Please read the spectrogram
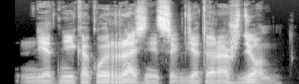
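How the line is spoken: Calm reply. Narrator (Russian): спокойно ответил Остромарий

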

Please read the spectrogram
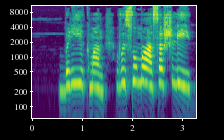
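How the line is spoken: Yell. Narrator (Russian): заорал я

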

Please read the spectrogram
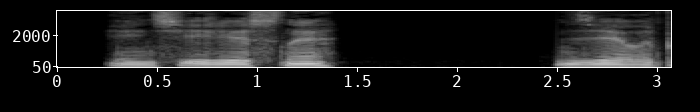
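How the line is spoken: Muttered. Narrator (Russian): пробормотал Нельсон

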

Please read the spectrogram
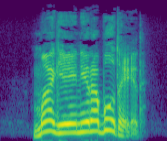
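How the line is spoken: Angry shout. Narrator (Russian): зло крикнул я

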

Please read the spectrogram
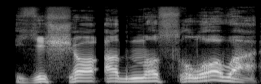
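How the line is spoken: Roar. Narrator (Russian): взревел комиссар

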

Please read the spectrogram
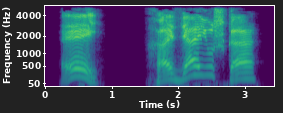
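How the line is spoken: Loud call. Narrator (Russian): громко позвал Мун

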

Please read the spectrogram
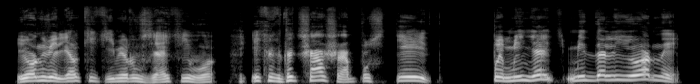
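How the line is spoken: Sobbing turning to grating. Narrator (Russian): Рыдания Кикимера обратились в подобие скрежета

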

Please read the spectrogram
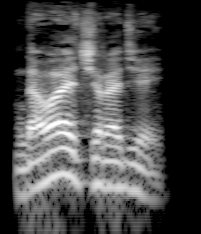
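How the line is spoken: Grumbling. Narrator (Russian): Скворец проворчал

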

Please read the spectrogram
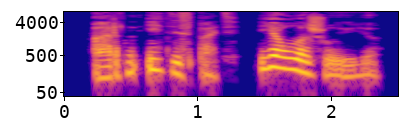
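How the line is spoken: Quiet. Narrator (Russian): тихо сказала

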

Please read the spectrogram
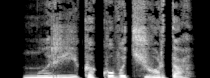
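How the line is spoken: Hiss. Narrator (Russian): прошипел он

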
